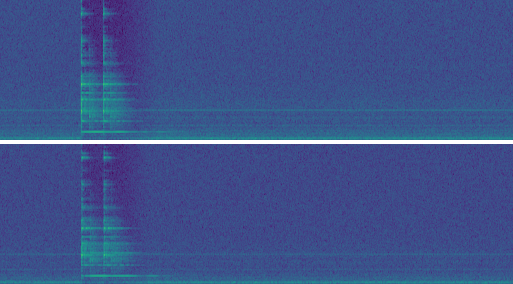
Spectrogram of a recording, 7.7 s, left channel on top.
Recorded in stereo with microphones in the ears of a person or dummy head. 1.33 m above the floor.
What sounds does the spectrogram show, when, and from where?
1.2 s a bell: 60° left (ahead or behind), 1.5 m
